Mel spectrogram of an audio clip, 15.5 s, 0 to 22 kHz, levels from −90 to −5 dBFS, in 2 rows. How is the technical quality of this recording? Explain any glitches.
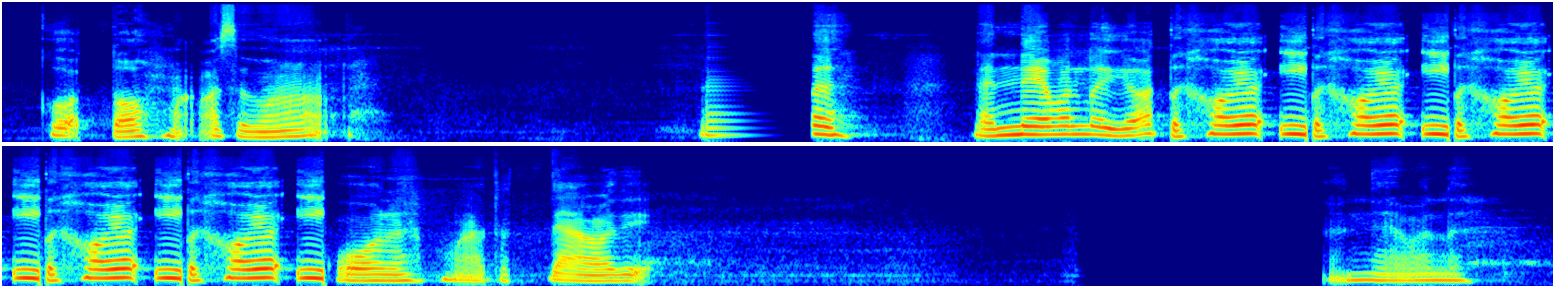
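The recording has clear technical problems: three breaks in the speech where audio is lost, two gaps and one stuck repeat.

At 3.53 to 4.07 s and again at 13.13 to 14.38 s there is a long network dropout, likely caused by packets failing to arrive. The first loses about 0.52 s: the last sound smears into a fading buzz, then roughly 0.23 s of silence. The second loses about 1.24 s and is almost entirely silent. Speech resumes with the missing stretch skipped, not repeated.

From 6.52 to 9.36 s a broken-record loop sets in, likely from a stalled player or stream resending its last buffered piece. A 0.71 s fragment repeats exactly, back to back, four times. Unlike a dropout, nothing fades or goes quiet; the same sound restarts identically, and the speech that belonged there is lost.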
